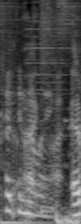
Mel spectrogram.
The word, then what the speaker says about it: Kokonoi: Adam's friend, Kokonoi? Is that how it's pronounced? Yes, Kokonoi.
